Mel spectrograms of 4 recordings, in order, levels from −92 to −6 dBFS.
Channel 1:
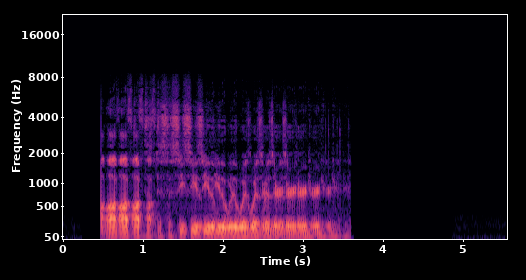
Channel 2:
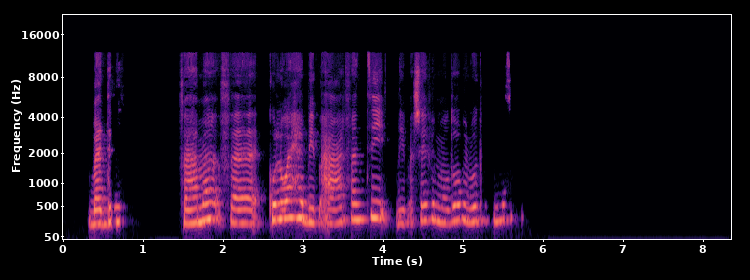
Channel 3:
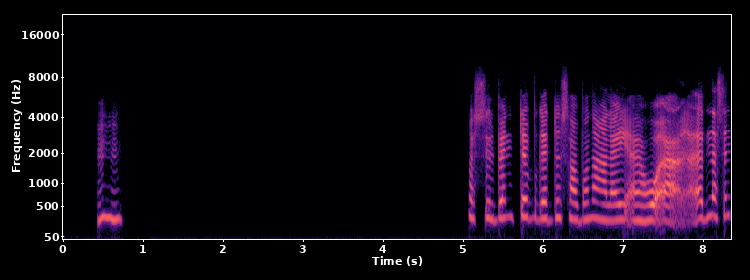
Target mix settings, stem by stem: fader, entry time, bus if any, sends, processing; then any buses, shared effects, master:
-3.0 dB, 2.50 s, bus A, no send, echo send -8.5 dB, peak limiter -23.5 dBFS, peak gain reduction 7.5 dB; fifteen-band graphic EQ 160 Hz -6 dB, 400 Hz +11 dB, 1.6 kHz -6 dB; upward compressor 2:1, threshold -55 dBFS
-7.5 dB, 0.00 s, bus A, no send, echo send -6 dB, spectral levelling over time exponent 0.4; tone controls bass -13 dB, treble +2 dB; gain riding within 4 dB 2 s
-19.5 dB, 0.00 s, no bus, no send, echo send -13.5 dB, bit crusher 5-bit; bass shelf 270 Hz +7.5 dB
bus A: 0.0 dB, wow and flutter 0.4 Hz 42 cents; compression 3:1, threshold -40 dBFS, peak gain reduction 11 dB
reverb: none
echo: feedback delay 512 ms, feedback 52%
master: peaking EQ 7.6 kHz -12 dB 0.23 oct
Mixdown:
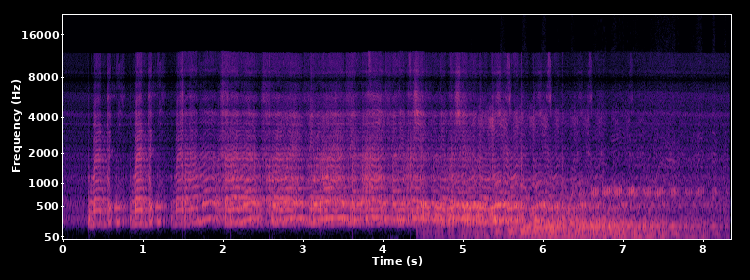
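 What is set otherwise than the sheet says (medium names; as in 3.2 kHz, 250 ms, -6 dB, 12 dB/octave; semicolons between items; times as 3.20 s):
stem 1: entry 2.50 s -> 3.95 s; stem 3 -19.5 dB -> -28.5 dB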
